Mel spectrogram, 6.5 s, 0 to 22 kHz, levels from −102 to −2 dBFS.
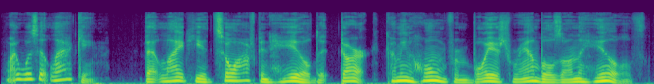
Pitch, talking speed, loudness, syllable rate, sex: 140 Hz, 195 wpm, -17 LUFS, 4.4 syllables/s, male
